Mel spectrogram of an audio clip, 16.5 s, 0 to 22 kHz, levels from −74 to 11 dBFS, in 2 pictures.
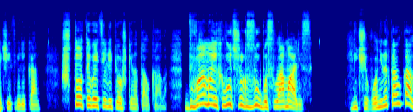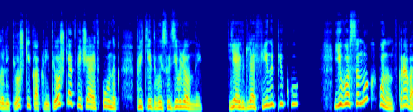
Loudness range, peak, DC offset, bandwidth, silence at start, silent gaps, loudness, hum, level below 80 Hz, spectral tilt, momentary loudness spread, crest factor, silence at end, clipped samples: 4 LU; 0 dBFS; under 0.1%; 14 kHz; 0 s; 6.30-6.36 s, 6.43-6.78 s, 12.37-12.78 s, 14.27-14.38 s, 14.49-14.54 s; -15 LUFS; none; -64 dBFS; -5 dB/octave; 14 LU; 16 dB; 0 s; under 0.1%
